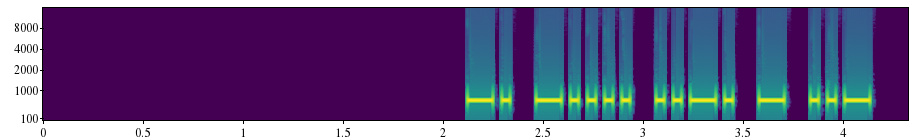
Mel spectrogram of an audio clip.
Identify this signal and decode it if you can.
Morse code, heard as a keyed tone, about 28 wpm, 700 Hz. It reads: N6FTU
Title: USA Call Signs - 5 Characters - Repeated 3x - 28wpm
